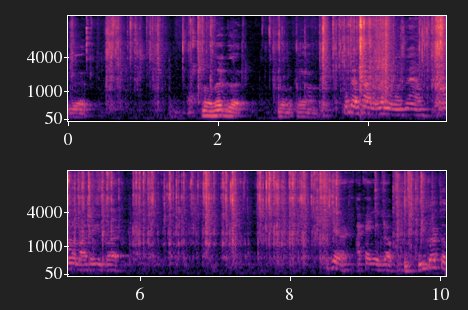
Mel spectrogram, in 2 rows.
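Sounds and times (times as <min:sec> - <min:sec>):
plastic snack bag crinkling: 0:00.0 - 0:10.0.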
